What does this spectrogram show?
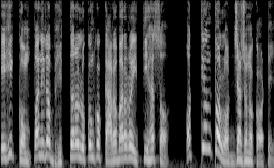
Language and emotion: Odia, disgusted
